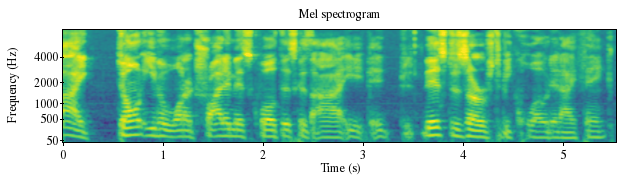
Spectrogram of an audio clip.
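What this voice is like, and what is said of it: Usual voice. Nothing is said of it.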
